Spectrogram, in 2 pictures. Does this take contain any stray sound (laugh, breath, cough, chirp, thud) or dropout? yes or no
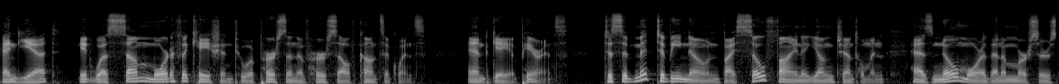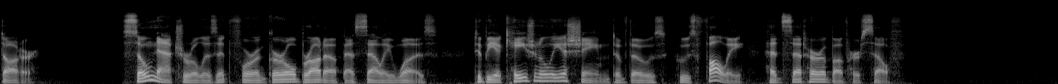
no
